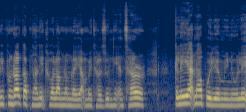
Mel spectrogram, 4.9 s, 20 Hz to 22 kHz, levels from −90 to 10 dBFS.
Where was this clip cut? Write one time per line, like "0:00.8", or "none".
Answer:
0:03.2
